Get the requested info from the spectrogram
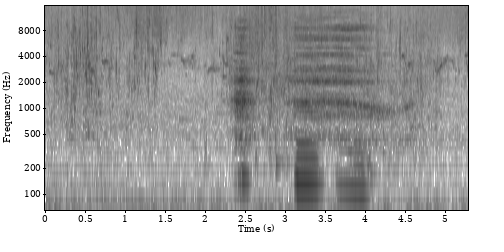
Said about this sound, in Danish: De går op på broen og kigger ned i det rolige vand. Nede i vandet svømmer to små fisk og slapper af. Lyden af det rolige vand og fuglene, der synger i træerne, gør Give helt træt.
